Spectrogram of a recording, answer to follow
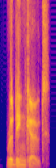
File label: "redingote", British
